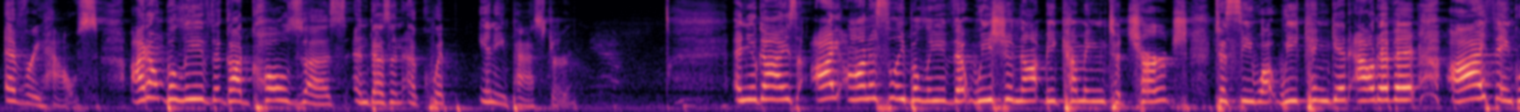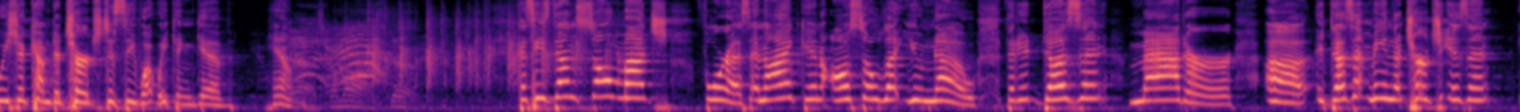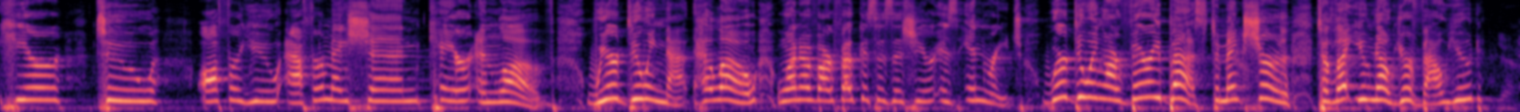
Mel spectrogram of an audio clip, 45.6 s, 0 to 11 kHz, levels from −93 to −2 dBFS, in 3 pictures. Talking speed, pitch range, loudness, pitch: 145 wpm, 320-375 Hz, -24 LUFS, 350 Hz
